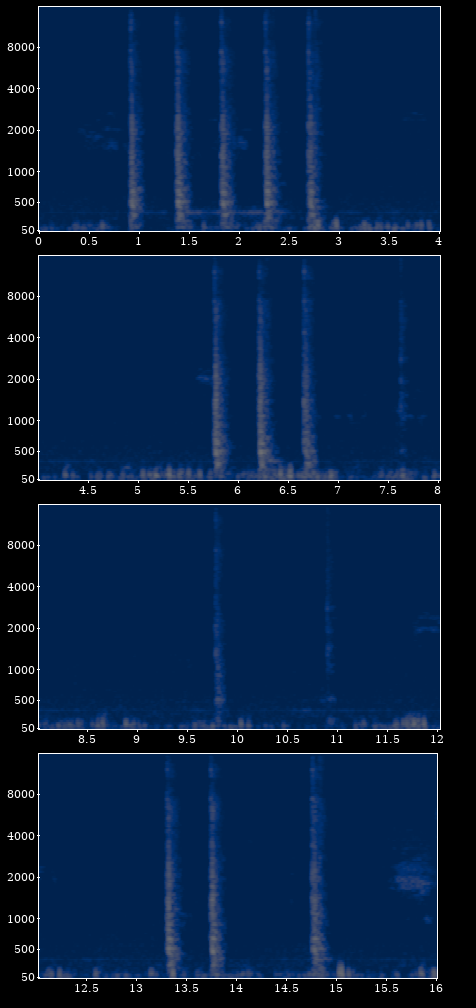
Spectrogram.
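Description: Sharp clicks of a hand-operated Morse key switching a signal lamp on and off, in irregular groups of two to five clicks with pauses between, as Morse characters are sent by light.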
